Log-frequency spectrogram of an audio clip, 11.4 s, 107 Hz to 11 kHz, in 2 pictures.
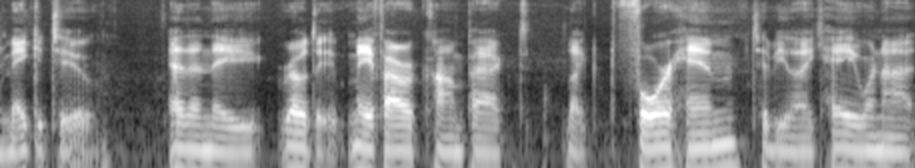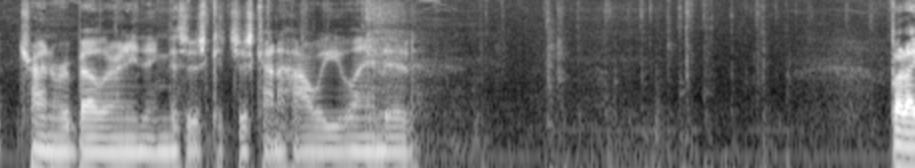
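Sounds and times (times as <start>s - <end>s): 
speech: 0.0s - 8.4s, 11.3s - 11.4s
people typing on computer keyboards: 9.1s - 11.4s.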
